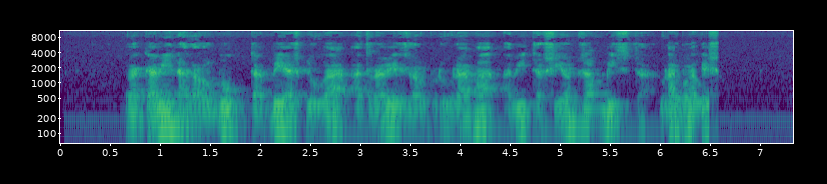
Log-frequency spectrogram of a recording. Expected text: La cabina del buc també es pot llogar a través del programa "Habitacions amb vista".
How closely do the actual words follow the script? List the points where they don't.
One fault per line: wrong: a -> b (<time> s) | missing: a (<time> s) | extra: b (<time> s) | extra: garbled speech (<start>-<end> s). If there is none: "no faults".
missing: pot (2.4 s)
extra: garbled speech (6.0-6.6 s)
